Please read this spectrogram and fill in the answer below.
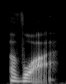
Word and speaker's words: avoir: Let's get the pronunciation down first. Avoa.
